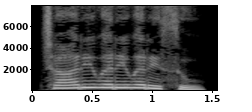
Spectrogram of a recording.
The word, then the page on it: ಚಾರಿವರಿವರಿಸು: Kannada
